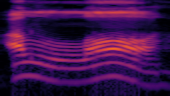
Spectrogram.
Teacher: lafzul jalalah harokatnya fathah, maka dibaca tebal ya, dibaca tebal atau dibaca tafkhim ya.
